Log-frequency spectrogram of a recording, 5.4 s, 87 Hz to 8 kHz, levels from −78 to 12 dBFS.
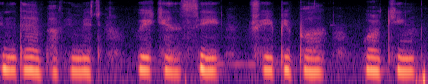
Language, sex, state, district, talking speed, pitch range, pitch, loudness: English, female, Nagaland, Kohima, 110 wpm, 170-185 Hz, 180 Hz, -17 LUFS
